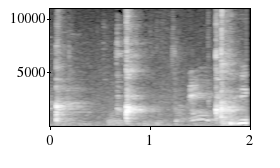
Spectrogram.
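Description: Small plastic shot cups set down on a hard tabletop: several sharp clicks, the first right at the start and the last near the end.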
